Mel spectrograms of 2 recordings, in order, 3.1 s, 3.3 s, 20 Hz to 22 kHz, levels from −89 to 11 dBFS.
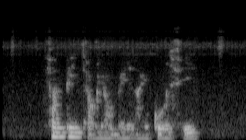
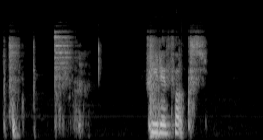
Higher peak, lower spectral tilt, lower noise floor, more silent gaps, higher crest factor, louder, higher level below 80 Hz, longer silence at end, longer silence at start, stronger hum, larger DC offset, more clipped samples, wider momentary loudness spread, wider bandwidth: about the same, -4 dBFS vs -4 dBFS; first, -7.5 dB/octave vs -3.5 dB/octave; second, -57 dBFS vs -80 dBFS; neither; about the same, 22 dB vs 20 dB; about the same, -25 LUFS vs -23 LUFS; first, -52 dBFS vs -74 dBFS; second, 0.3 s vs 0.7 s; first, 0.6 s vs 0.1 s; neither; neither; neither; second, 10 LU vs 24 LU; second, 7.2 kHz vs 9.4 kHz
